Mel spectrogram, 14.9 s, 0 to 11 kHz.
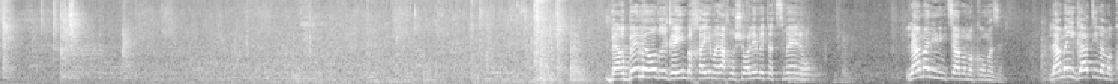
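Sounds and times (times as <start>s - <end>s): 
door opening: 0.0s - 1.9s, 6.2s - 8.0s
speech: 8.2s - 11.0s, 12.1s - 14.9s.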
